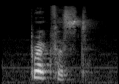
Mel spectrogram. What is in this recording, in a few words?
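"breakfast", English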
